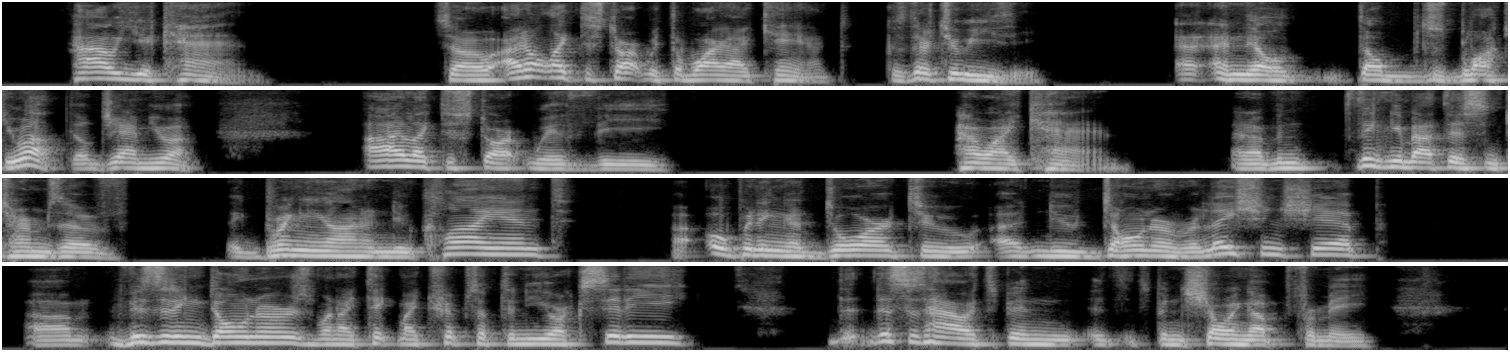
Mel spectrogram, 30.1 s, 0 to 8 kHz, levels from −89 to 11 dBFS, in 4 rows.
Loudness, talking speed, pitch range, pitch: -16 LUFS, 175 wpm, 120-155 Hz, 135 Hz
